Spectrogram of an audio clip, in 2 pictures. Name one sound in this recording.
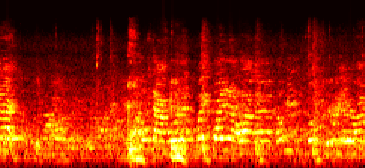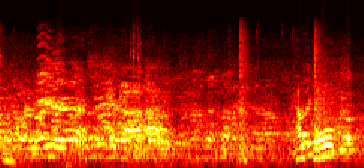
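Chopsticks click against bowls.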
